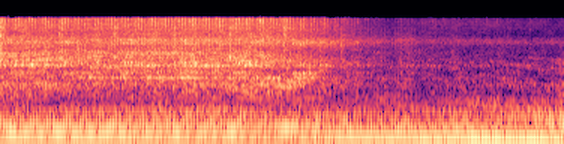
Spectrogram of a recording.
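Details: Chevrolet Cobalt SS with the oil cap removed: a low, lumpy idle pulsing unevenly about four times a second, getting heavier partway through. Rough idle, cause unclear.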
